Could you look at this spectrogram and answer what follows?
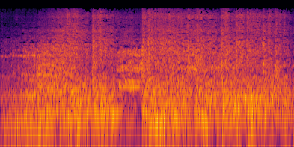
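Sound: gunfire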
